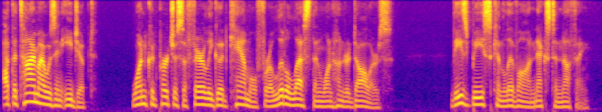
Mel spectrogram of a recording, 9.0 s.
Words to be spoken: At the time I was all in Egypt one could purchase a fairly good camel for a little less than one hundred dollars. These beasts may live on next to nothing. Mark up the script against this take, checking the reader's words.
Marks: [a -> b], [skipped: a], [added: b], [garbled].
At the time I was [skipped: all] in Egypt one could purchase a fairly good camel for a little less than one hundred dollars. These beasts [may -> can] live on next to nothing.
